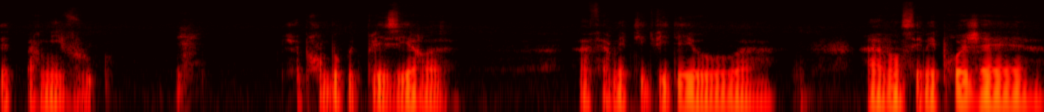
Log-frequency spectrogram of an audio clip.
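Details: Woman with dysphonia after a serious health problem damaged her vocal cords; her voice is lower than before, at times weak, and she cannot speak loudly; low-pitched, creaky voice.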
